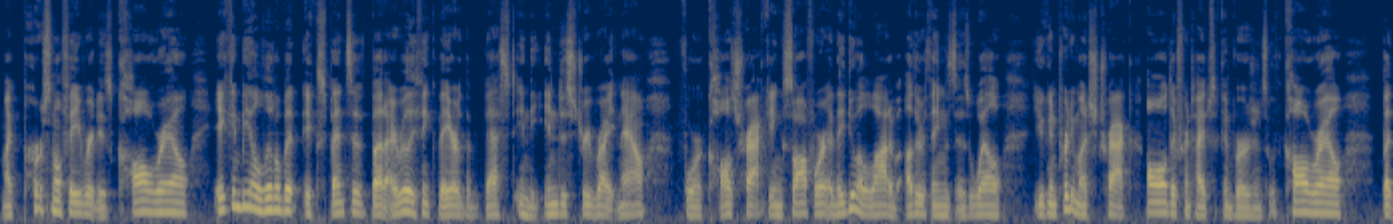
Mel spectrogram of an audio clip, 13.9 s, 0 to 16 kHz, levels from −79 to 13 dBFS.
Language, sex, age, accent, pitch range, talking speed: English, male, 30-49, American, 110-145 Hz, 225 wpm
